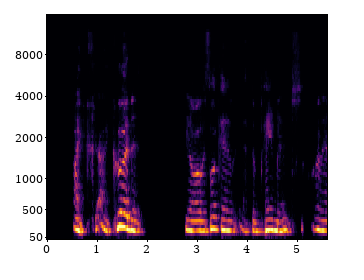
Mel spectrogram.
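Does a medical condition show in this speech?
Yes: cerebral palsy.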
